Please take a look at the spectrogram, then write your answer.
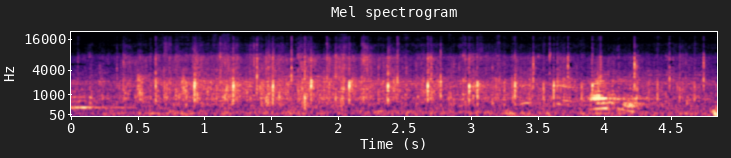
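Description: An audience at a political gathering in Krishnanagar claps in a brisk scattered patter that rises briefly near the end, while a person speaks over the applause.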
